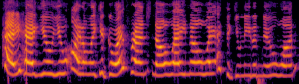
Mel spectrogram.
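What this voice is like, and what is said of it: New York princess character voice. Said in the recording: “As the New York princess... I have one impression.”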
